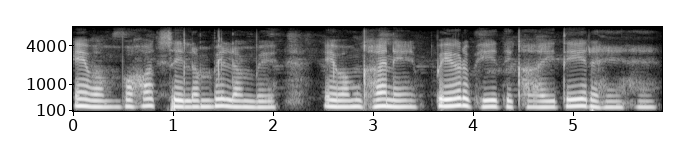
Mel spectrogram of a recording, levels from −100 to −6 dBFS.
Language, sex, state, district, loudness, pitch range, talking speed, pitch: Hindi, female, Jharkhand, Ranchi, -16 LUFS, 210-235 Hz, 130 wpm, 215 Hz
